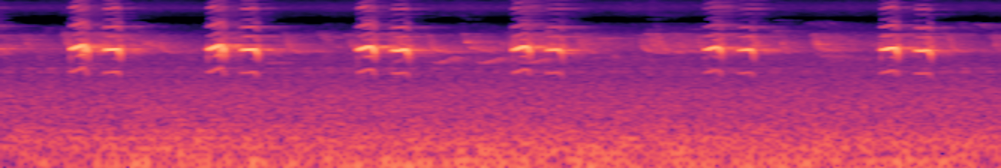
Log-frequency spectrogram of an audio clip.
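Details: A single small collared kingfisher gives sharp, harsh paired notes, a double 'kek-kek' about once a second in a steady series, over faint low background hum.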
